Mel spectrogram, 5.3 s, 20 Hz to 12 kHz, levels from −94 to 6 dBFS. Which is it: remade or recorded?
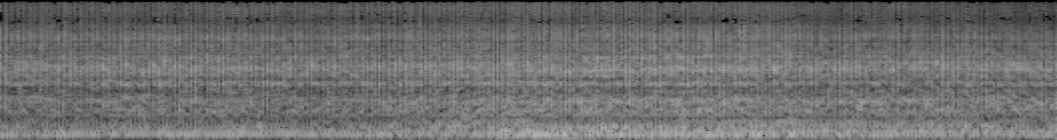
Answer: remade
